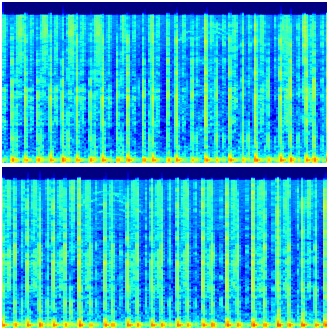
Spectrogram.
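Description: A hollow, dark printed cardboard box is held up close and tapped rapidly with the fingertips. About fifty soft, low, hollow thumps follow in a quick, uneven rhythm of roughly four per second, each dying away almost at once. The sound stays dull and boomy, with almost nothing bright in it.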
